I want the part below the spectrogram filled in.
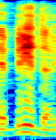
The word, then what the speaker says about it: Brida: É, é, é isso, é, eu falei errado. É, não é Breda, é Brida, isso.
